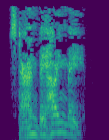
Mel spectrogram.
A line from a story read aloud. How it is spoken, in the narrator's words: ordered Raistlin in a hoarse whisper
